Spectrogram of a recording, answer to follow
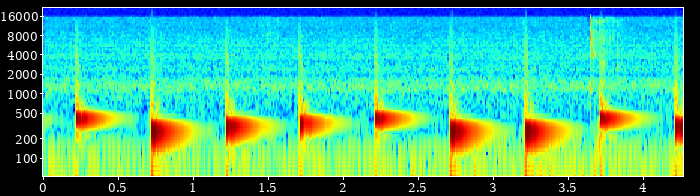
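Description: Audio Cipher V2's built-in preview playing the melody it generated from the words "stack that cash" in C minor: a run of short single synth notes, about two a second, each starting sharply and quickly fading, the pitch stepping up and down.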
